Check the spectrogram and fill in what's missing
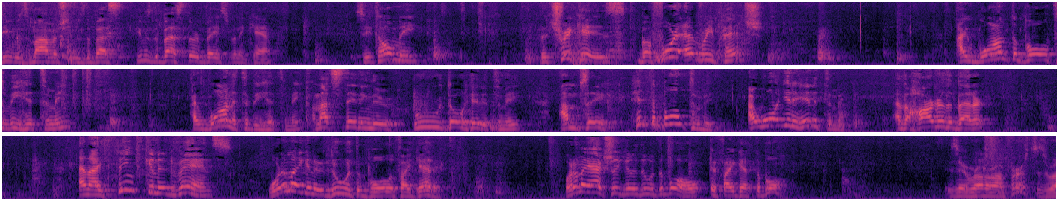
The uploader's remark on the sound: Shiur recorded in Yeshivas Ohr Reuven, Monsey, NY.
